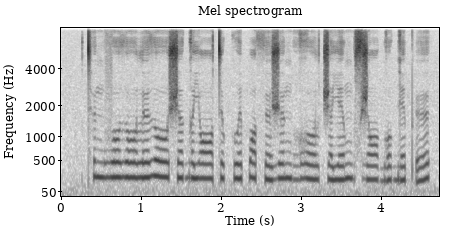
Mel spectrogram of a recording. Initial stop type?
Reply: aspirated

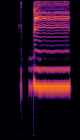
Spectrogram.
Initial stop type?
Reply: implosive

